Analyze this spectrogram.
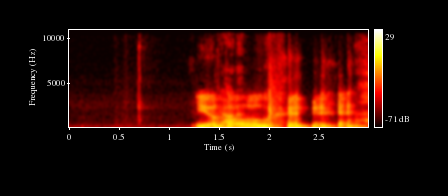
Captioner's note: cheers; both laughing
